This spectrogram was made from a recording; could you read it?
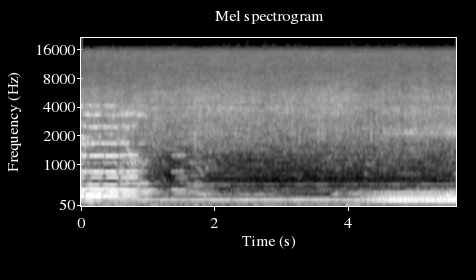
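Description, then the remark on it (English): The engine of a car with a rumble seat catches with a brief harmonic roar, then settles into a steady low hum that swells again as the car pulls away with passengers aboard. No one speaks. “Well, let's hop in and get going.”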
